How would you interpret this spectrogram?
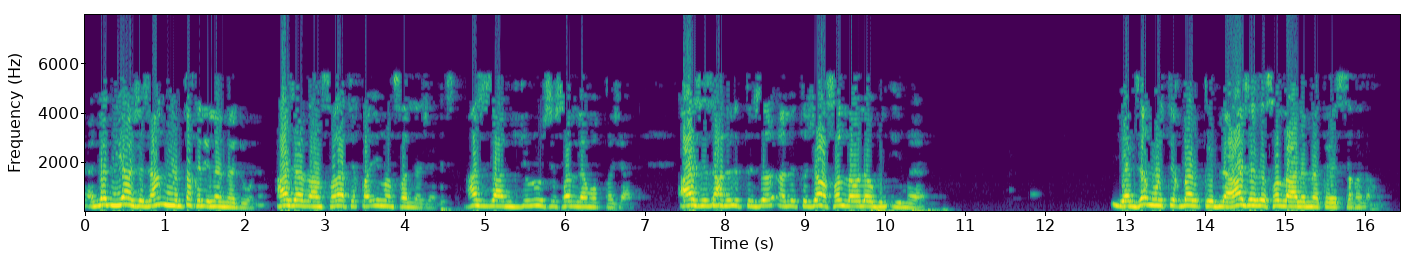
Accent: Mansoura, Dakahlia, Egypt; والله أنا من المنصورة يا أخي

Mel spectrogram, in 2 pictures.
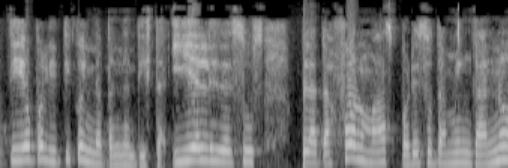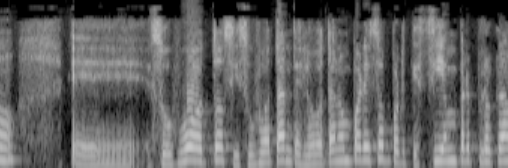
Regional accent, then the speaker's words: Argentina; argentina y nieta de republicanos

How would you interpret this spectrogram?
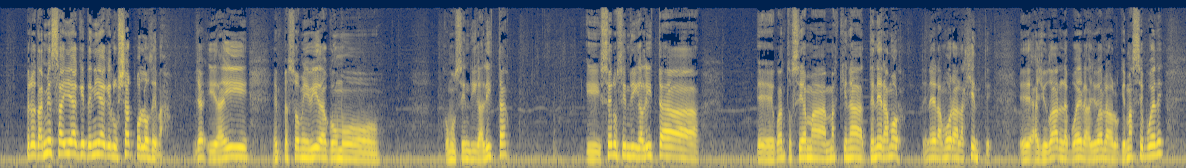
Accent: Talca, Maule, Chile; yo nací aquí en Talca. Soy un talquino, como se dice, de toma lomo, nacido aquí en Talca. Creo que nací en la Manso Velasco. De ahí es mi familia

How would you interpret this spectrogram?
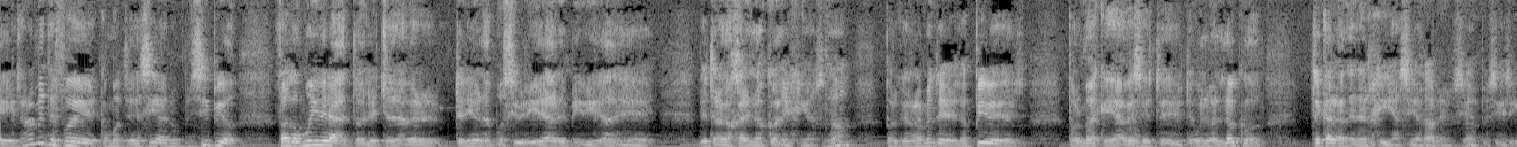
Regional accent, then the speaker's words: Argentina; Y acá, bueno, por eso digo, acá por lo menos soy argentino

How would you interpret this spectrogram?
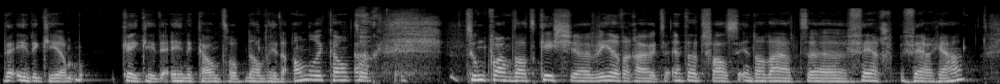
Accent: Tilburg, North Brabant, Netherlands; Daar zijn we als Tilburgers erg trots op.

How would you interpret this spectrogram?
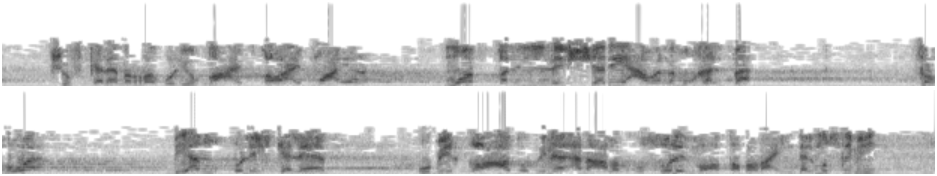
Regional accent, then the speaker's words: Syria; عندنا في سوريا

